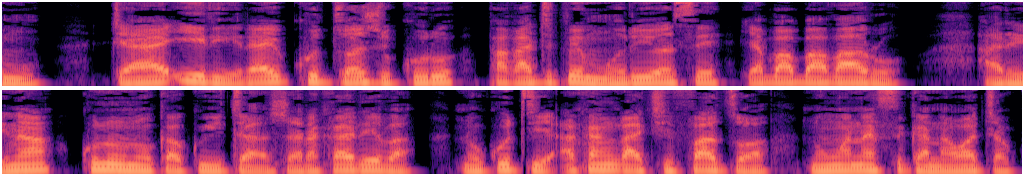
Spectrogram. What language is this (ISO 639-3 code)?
sna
